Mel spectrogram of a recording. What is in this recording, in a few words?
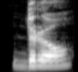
"dro", Spanish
